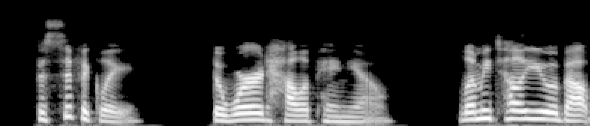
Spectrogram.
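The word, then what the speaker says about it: jalapeño: eyes, and proudly says, "Jalapo." Guys, I literally cry laughing every time. The correct pronunciation is jalapeno. In Spanish, the J makes an H sound and the N with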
